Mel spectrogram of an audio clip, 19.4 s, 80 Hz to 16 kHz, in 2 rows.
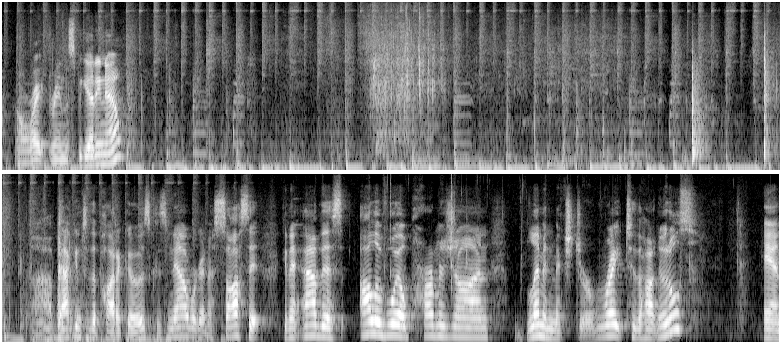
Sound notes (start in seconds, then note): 4.0 upbeat music; 4.6 water burbles; 9.4 pan thumps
